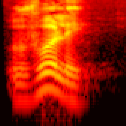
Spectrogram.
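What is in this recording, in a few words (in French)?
"voler", French; afrikalan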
